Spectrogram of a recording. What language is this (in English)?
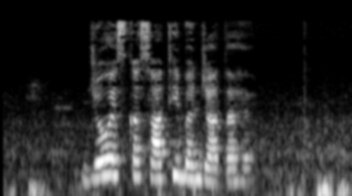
Urdu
